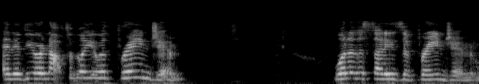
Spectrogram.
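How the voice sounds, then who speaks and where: A woman talks in an animated tone with a fairly high pitch. Her voice has noticeable vocal fry. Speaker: education consultant. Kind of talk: online training tutorial.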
